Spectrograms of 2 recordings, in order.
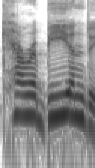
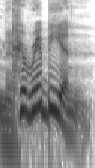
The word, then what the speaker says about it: Caribbean: 지금 얘기한 Caribbean도 있고 Caribbean 이렇게도 북미권에선 발음하더라고요.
